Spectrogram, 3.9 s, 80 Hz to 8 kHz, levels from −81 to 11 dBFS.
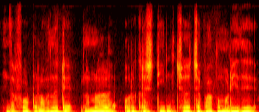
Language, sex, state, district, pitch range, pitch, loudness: Tamil, male, Tamil Nadu, Nilgiris, 140-155 Hz, 150 Hz, -14 LUFS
